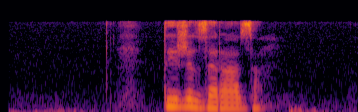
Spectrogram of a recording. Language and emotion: Russian, neutral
